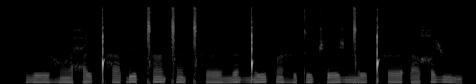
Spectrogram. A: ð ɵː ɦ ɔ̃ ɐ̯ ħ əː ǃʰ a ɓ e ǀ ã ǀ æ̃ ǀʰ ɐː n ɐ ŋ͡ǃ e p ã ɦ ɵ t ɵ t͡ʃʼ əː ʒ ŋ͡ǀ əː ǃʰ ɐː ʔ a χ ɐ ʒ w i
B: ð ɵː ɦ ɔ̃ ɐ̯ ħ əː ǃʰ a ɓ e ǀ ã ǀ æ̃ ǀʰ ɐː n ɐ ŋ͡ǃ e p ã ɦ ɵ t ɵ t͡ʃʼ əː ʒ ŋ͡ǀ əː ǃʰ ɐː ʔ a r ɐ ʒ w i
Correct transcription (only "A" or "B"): A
